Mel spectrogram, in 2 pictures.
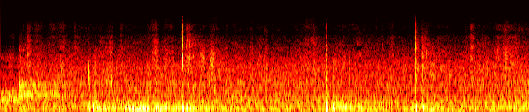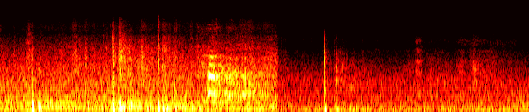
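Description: A jokgu ball being kicked and bouncing on the court: a series of sharp, irregular thuds over a steady background hiss, with a brief shouted call about seven seconds in.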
